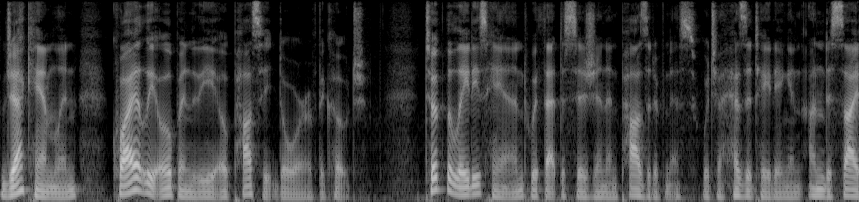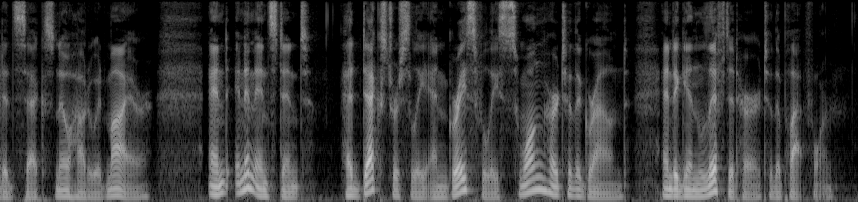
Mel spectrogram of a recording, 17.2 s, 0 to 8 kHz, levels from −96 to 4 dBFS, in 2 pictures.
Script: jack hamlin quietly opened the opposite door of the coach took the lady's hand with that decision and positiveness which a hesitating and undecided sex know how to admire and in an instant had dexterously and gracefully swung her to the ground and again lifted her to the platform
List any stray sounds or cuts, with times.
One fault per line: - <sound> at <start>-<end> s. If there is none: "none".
none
